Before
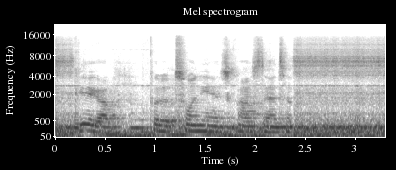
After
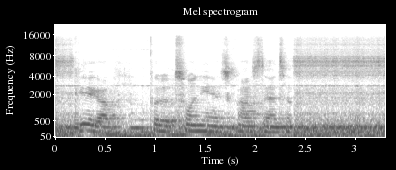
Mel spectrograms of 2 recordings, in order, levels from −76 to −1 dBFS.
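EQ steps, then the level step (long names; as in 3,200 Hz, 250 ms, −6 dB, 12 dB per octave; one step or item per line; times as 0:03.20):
high-shelf EQ 6,200 Hz +6 dB
dynamic equaliser 9,200 Hz, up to −7 dB, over −46 dBFS, Q 1.5
−7.5 dB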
